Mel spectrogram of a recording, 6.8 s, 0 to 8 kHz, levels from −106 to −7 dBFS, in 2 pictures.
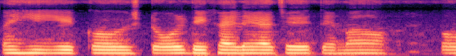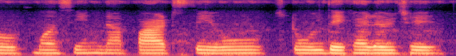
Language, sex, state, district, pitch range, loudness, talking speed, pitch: Gujarati, female, Gujarat, Gandhinagar, 170-175 Hz, -17 LUFS, 150 wpm, 170 Hz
